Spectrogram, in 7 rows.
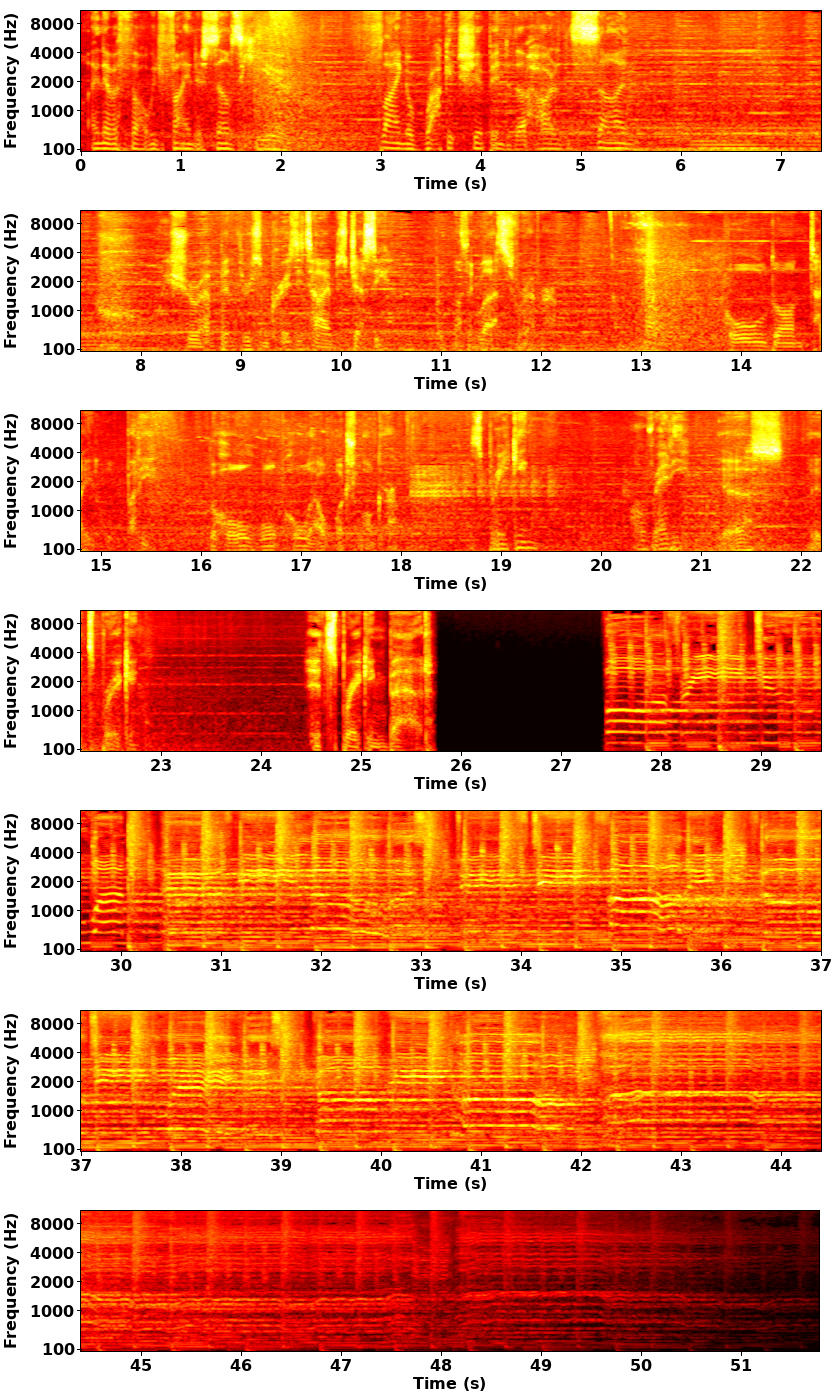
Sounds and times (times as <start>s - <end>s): Speech: 0.0s - 2.2s, 2.9s - 5.6s, 8.2s - 12.2s, 13.8s - 19.5s, 20.3s - 22.9s, 24.4s - 25.8s
Music: 0.0s - 25.1s, 27.4s - 51.7s.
